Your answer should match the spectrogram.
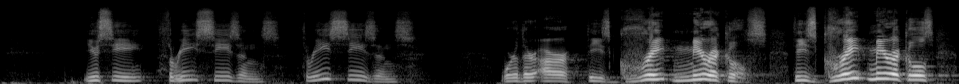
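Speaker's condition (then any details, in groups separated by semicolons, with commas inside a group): No condition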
